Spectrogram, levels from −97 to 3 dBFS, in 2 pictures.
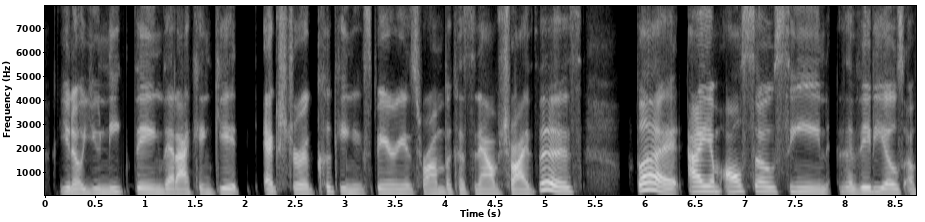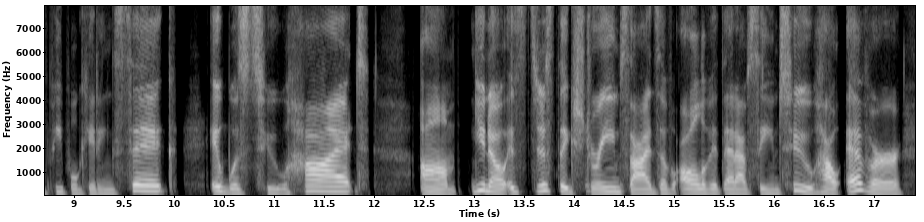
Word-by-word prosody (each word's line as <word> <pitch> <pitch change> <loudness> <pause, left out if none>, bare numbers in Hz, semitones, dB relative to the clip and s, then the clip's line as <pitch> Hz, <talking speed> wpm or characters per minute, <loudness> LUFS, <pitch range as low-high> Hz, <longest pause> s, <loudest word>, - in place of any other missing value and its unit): you 185 - -2
know, 165 -3 +2
unique 170 +3 -4
thing 175 -2 +1
that 155 -2 0
I 150 +2 +5
can 155 -2 -8
get 165 0 -2 0.2
extra 175 -2 0
cooking 180 0 -6
experience 160 0 -3
from, 155 -1 -1
because 160 -4 -7
now 150 -1 +3
I've 150 - -10
tried 145 +2 +2
this, 225 -10 +2 0.5
but 260 - +5
I 210 +2 +6
am 215 -1 +2
also 205 -1 +1
seeing 180 -2 -3
the 185 -1 -5
videos 180 -2 0
of 155 -1 -8
people 165 -2 -10
getting 140 -1 -10
sick, 230 - +1 0.3
it 205 -3 +1
was 160 -4 -2
too 165 -1 -6
hot, 215 +2 +4 0.5
um, 170 -4 +3
you 250 +4 +1
know, 185 -5 +4
it's 185 -1 -4
just 240 +1 -3
the 205 - +2
extreme 185 +1 -2
sides 155 -3 +2
of 160 0 -5
all 170 0 +2
of 155 - -4
it 155 - -5
that 160 -2 0
I've 150 0 0
seen 160 -1 -6
too. 200 - -3
However, 170 - +1
170 Hz, 170 wpm, -23 LUFS, 155-195 Hz, 0.5 s, I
